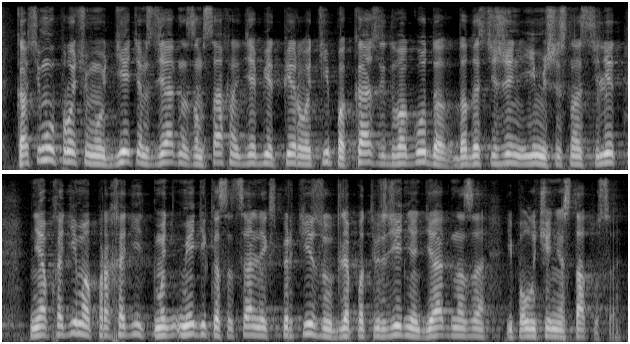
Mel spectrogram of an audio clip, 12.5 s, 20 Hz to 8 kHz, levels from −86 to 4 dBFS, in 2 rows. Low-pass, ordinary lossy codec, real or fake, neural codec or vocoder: 7.2 kHz; none; real; none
